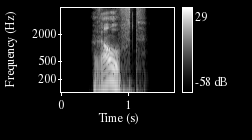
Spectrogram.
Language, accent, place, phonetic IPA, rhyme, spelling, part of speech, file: German, Germany, Berlin, [ʁaʊ̯ft], -aʊ̯ft, rauft, verb, De-rauft.ogg
- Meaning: inflection of raufen: 1. third-person singular present 2. second-person plural present 3. plural imperative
